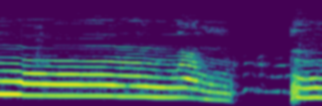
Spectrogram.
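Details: One-year-old female Husky howling for the first time, set off by recordings of other huskies howling; a long clear sustained tone slowly falling, breaking off, then a short quiet whine and a fresh rising howl.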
